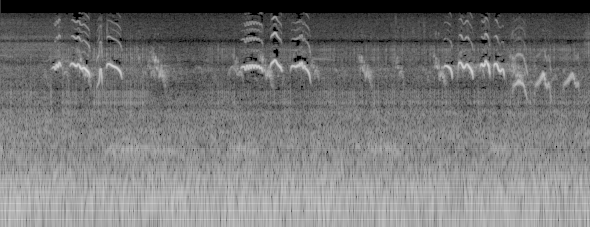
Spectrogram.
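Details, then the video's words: Crested lark singing on a protected beach refuge at Empuriabrava, Spain: three bursts of clear whistled, slurred notes around the same high pitch, each burst about a second long, separated by short pauses, over a soft steady background hiss. "song of the crested lark - Gesang der Haubenlerche - Cogullada"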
